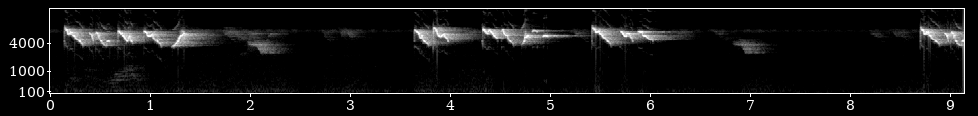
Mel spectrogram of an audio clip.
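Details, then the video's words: White-eye of the pleci dakun type singing in the ngalas style as a training model for other birds: rapid high cascades of sharp descending chirps in four bursts, with brief quiet gaps and an occasional lower note. "Masteran Suara Burung Pleci Gacor Ngalas Nembak Buka Paruh"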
